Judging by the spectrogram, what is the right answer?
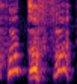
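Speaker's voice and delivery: very high-pitched incredulous question; comic, high rising disbelief; mock disbelief. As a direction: replay your bafflement in a squeaky-high voice. Retelling his shocked reaction, laughing.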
